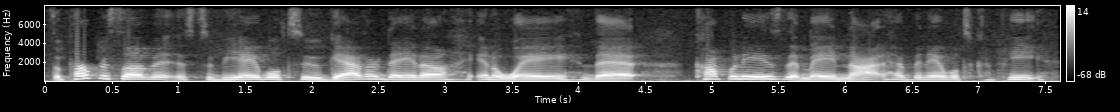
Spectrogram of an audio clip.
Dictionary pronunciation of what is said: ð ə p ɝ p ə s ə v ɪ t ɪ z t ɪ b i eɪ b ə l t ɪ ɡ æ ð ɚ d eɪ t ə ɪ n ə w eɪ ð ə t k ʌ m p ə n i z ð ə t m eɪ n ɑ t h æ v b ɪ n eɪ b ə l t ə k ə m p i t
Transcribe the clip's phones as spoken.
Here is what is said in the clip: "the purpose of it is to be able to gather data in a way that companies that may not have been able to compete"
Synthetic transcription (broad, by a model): ð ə p ɝ p ə s ə v ɪ t ɪ z t ɪ b i eɪ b l t ɪ ɡ æ ð ɚ d eɪ t ə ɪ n ə w eɪ ð ə t k ʌ m p ə n i z ð ə t m eɪ n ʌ t h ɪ v b ɪ n eɪ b l t ə k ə m p i t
